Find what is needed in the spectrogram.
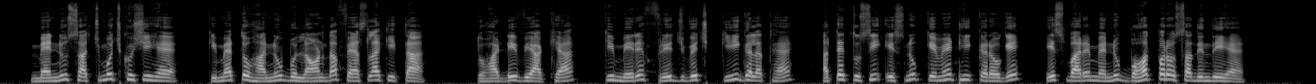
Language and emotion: Punjabi, happy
